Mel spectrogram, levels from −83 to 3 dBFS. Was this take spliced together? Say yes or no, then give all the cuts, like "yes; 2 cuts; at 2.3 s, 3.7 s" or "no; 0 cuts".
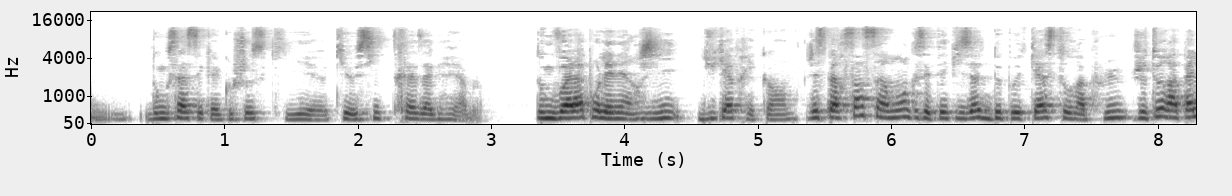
no; 0 cuts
